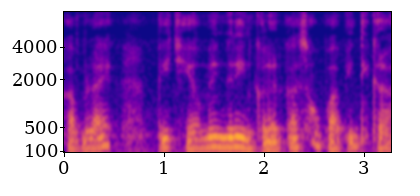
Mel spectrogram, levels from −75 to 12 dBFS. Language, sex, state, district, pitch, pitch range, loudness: Hindi, male, Himachal Pradesh, Shimla, 145 Hz, 135-155 Hz, -16 LUFS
